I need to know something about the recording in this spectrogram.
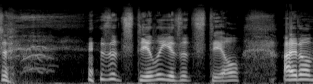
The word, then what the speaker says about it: Steely Dan: you know it was Steely Dan and for one guy and it's still with this girl then somebody just posted some Wikipedia thing that this is actually pronounced Steely and not steel even though the the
